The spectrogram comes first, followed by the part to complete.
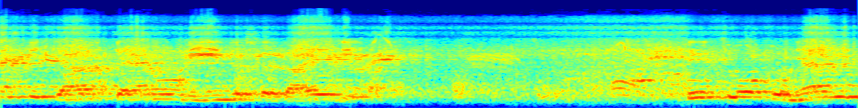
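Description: Speech only: a man's voice talking without pause into a microphone, some syllables drawn out in a sing-song way.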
